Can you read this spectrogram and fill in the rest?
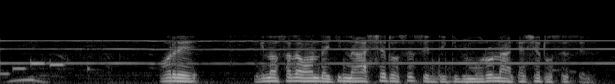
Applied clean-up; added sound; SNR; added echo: none; Bowed string instrument; 11 dB; none.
